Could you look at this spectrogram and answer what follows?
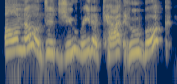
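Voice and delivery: sarcastic gasp at a mystery reader; mock shock. Mocking the critics in high mock outrage.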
